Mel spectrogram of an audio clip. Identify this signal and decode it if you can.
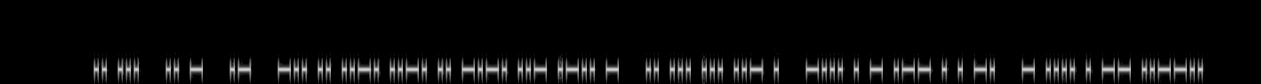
Morse code, heard as a keyed tone, about 32 wpm, 700 Hz. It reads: IS IT A DIFFICULT ISSUE BETWEEN THEM?
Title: Sentences from Top 1000 Words - Review Part 6 - 30wpm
